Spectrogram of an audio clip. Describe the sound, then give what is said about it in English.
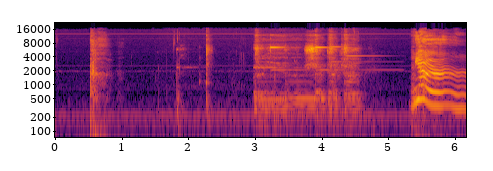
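A voice imitates a cat's meow, ending in a loud, wavering mew. Before it come a few soft clicks and taps, then a brief stretch of humming vocal sound. “So like, now it's a cat saying, "Hey, Meow, you're a rice star.”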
